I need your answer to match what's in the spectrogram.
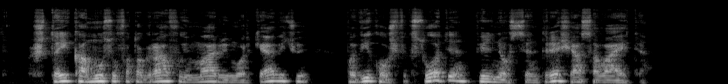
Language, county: Lithuanian, Kaunas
